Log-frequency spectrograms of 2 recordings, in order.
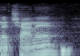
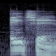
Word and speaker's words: Achane: Devin Achane. I think it's A-Chain, right? A-Chain, yeah.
